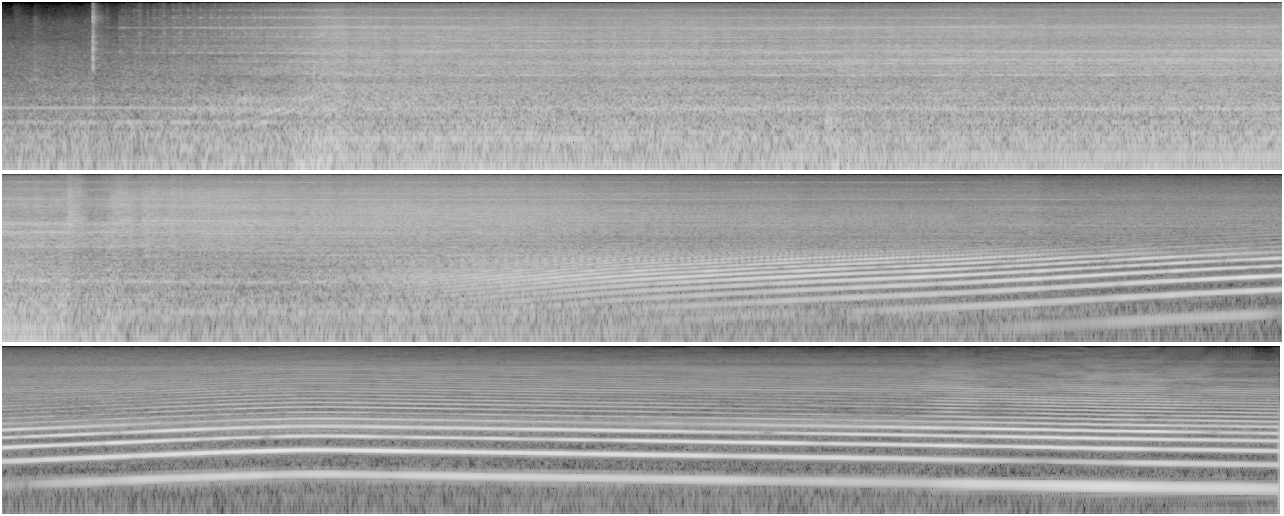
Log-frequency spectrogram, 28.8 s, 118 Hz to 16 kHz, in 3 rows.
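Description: A Ryobi 6-inch bench grinder clicks on and spins up to a steady hum. Then an old Harley-Davidson friction-drive police siren, its drive shaft spun by the grinder, winds up into a rising howl that peaks about three-quarters of the way through and then slowly falls in pitch.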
